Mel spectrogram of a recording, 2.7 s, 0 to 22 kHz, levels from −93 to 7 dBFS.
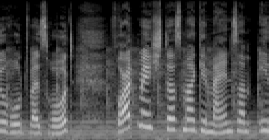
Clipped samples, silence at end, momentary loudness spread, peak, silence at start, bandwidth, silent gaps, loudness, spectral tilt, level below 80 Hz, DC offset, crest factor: under 0.1%; 0 s; 8 LU; -4 dBFS; 0 s; over 20 kHz; none; -22 LUFS; -3 dB/octave; -54 dBFS; under 0.1%; 18 dB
